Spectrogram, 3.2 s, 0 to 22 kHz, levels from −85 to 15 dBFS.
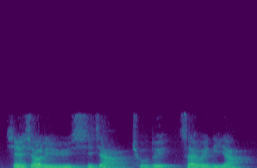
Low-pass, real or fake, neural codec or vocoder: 7.2 kHz; fake; codec, 16 kHz, 0.4 kbps, LongCat-Audio-Codec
